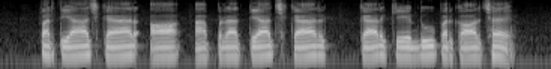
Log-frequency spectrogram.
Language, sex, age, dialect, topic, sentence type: Maithili, male, 60-100, Southern/Standard, banking, statement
